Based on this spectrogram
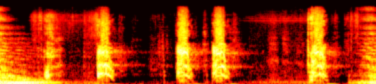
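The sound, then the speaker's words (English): A dog barks several times in short, sharp, loud bursts, with brief pauses between barks and some low rumbling in the background at the start. “Good luck, dog number five.”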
